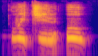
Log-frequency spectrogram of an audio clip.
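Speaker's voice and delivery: very high, desperate plea; panicked, high-pitched questioning; terrified. A narrator's reading. Ginny dreads losing her beloved, high and terrified. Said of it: "Sa voix trahissait la terreur ultime".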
